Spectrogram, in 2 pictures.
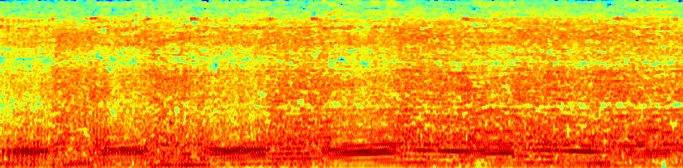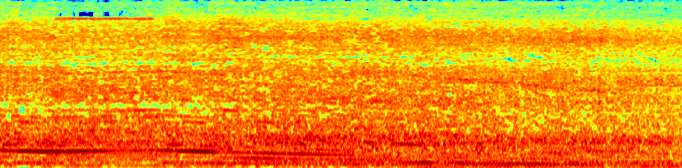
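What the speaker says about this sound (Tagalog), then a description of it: "kailangan natin siya na bigyan ng gas para hindi mabulunan or mamatay yung makina" A motorcycle engine roars loudly and continuously, its pitch rising and falling as the throttle is revved up and eased off while engine cleaner is sprayed in to keep it from stalling.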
